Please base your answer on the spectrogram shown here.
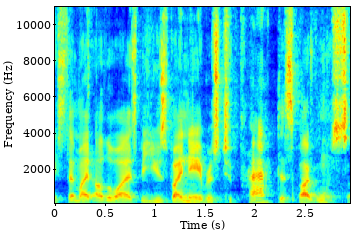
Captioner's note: speaking foreign language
